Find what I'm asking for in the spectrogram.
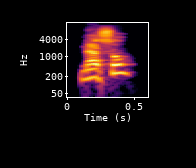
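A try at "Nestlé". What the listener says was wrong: It's not Nestle. It's Nestle, but you said Nestles because that's what we grew up. Nestles.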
